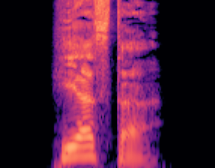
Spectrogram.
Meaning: inflection of hehr: 1. strong/mixed nominative masculine singular superlative degree 2. strong genitive/dative feminine singular superlative degree 3. strong genitive plural superlative degree
- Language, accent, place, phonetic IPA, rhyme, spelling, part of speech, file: German, Germany, Berlin, [ˈheːɐ̯stɐ], -eːɐ̯stɐ, hehrster, adjective, De-hehrster.ogg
